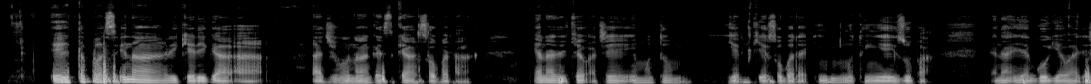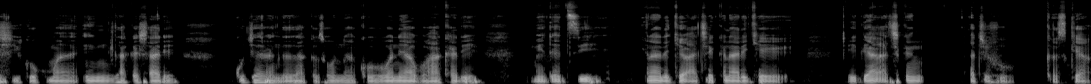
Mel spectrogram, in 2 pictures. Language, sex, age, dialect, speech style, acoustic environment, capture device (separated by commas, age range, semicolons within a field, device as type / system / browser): Hausa, male, 18-24, Nigeria - Kano, happy; relaxed; focused; tired, silence; nature, mobile / Linux / Chrome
